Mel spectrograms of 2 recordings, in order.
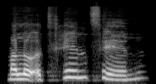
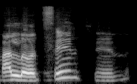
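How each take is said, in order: First: It is said in a put-on character voice. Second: It is said in the speaker's ordinary voice.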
